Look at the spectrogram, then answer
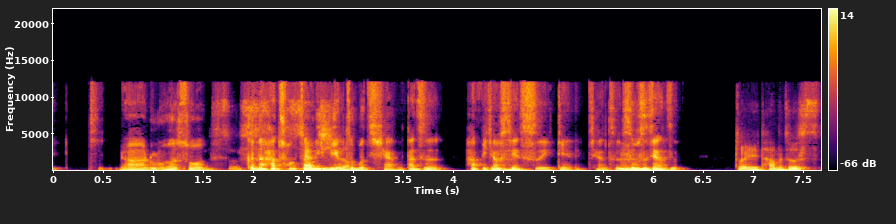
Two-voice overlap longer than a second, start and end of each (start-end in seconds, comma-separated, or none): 1.9-3.1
